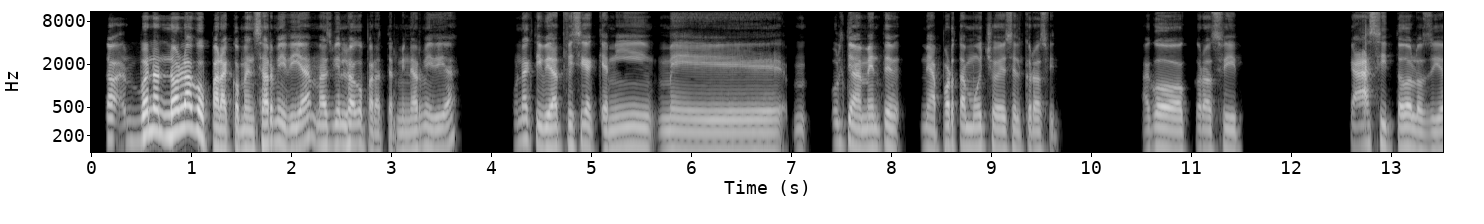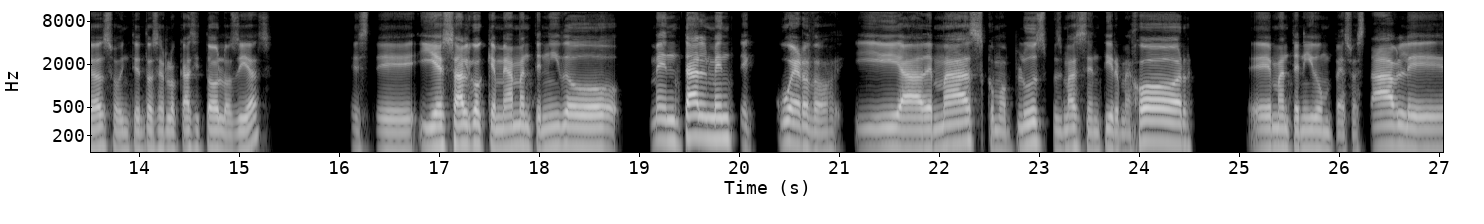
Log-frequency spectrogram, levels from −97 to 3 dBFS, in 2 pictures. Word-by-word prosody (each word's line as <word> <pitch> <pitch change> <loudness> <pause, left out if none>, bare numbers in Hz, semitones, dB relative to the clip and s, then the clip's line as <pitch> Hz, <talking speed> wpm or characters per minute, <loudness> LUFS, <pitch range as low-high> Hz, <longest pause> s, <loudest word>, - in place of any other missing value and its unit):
No, 180 - +4
bueno, 205 +9 +7
no 210 +1 +9
lo 255 - +10
hago 235 -8 +7
para 125 -4 +6
comenzar 125 +5 +3
mi 155 -3 +1
día, 140 +8 +2
más 140 -5 0
bien 145 0 -1
lo 145 - +5
hago 145 0 0
para 120 -5 -4
terminar 115 +3 -3
mi 130 -2 -2
día. 125 +3 -3 0.5
Una 160 +4 -3
actividad 130 -5 +2
física 140 +1 -1
que 120 - -3
a - - -2
mí 130 0 -2
me, 110 -1 -3
mm, 125 +1 -14 0.3
últimamente 130 -3 -1 0.2
me 130 -1 -5
aporta 135 +3 -1
mucho 130 0 -3
es 120 0 -2
el 115 -3 -5
CrossFit. 115 -4 -7 0.8
Hago 120 -1 0
CrossFit 120 -1 -5 1.1
casi 145 - +1
todos 130 0 +1
los 115 -3 -3
días, 120 +4 -2
o 110 - -6
intento 115 +2 -6
hacerlo 115 -1 -6
casi 120 0 -5
todos 120 +1 -1
los 105 -2 -6
días, 115 - -4 0.8
este, 115 -1 -7
y 135 0 0
es 135 +1 0
algo 145 0 +3
que 135 - -1
me 125 0 -1
ha - - +2
mantenido 130 -1 -1 0.3
mentalmente 170 -3 0 0.2
cuerdo 135 -8 -2 0.2
y 125 +1 -4
además, 125 +6 +2
como 115 -2 -10
plus, 150 +4 -3
pues, 115 -1 -13
me 125 - -4
hace 125 -2 -4
sentir 115 +1 -6
mejor, 150 +5 +2 0.5
he 125 0 -4
mantenido 120 -1 -3
un 115 -2 -7
peso 105 0 -12
estable, 130 0 -2
125 Hz, 155 wpm, -23 LUFS, 115-140 Hz, 1.1 s, lo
